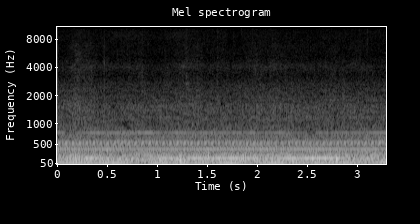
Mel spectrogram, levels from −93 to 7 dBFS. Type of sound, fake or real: real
